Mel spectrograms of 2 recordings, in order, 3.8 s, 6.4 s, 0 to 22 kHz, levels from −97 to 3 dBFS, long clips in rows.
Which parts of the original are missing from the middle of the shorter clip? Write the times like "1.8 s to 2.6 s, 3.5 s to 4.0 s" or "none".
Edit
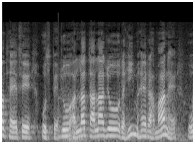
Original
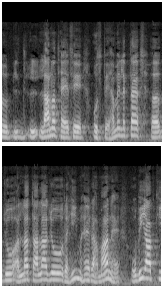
2.2 s to 3.2 s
